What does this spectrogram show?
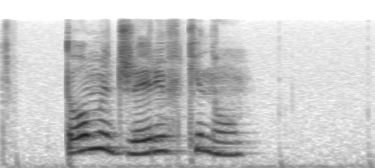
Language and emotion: Russian, neutral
